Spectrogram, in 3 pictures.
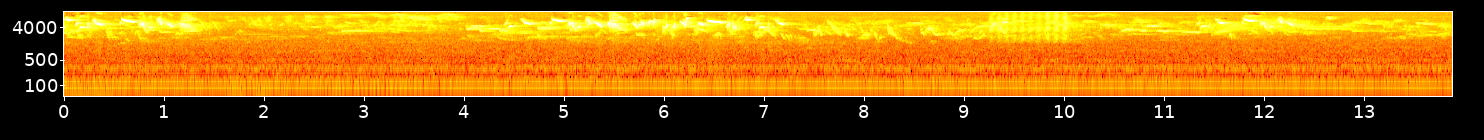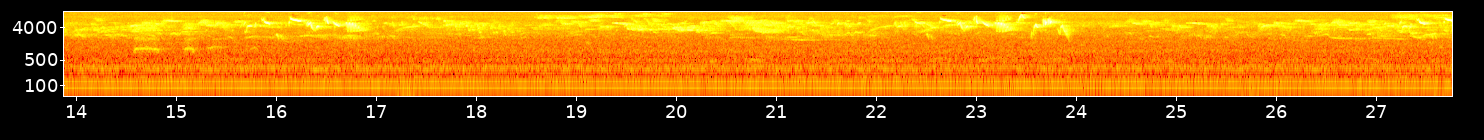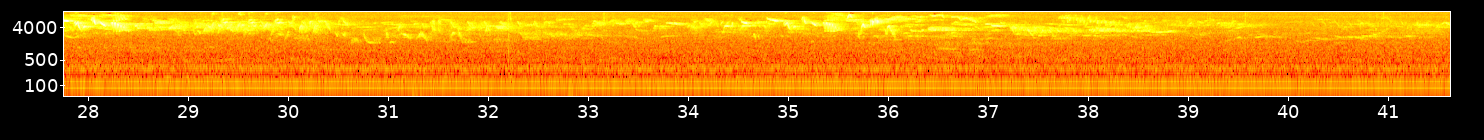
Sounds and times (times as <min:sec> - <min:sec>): Chirp, tweet: 0:00.0 - 0:41.6.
